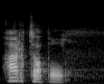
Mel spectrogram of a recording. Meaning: 1. potato (tuber eaten as vegetable) 2. potato plant (Solanum tuberosum)
- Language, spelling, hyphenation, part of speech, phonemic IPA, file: Dutch, aardappel, aard‧ap‧pel, noun, /ˈaːr.dɑ.pəl/, Nl-aardappel.ogg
